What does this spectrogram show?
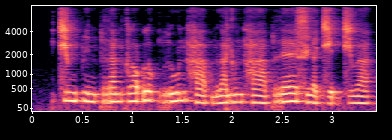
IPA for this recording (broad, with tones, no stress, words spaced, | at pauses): t͡ɕɯ˧ŋpi˨˩npra˧n klɔ˦˥ʔlo˨˩k̚ ruː˥˩nhaː˨˩p̚nɯ˧a̯ ju˧nhaː˨˩prɛː˥˩ si˨˩a̯t͡ɕe˨˩ʔ t͡ɕɯ˧a̯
